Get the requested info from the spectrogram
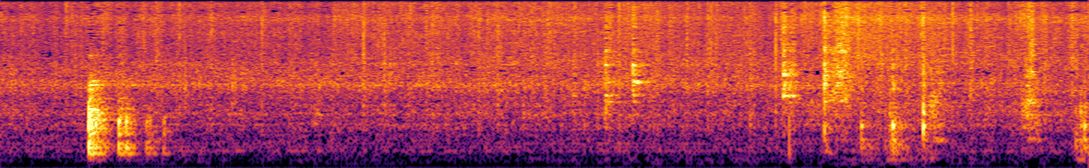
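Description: Onions, lemongrass, chilies and curry paste sizzling steadily in oil in a nonstick frying pan, with dark oyster sauce just poured in. A spoon stirs the mix, scraping and tapping against the pan several times in the second half. A short vocal sound about half a second in is the loudest moment.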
